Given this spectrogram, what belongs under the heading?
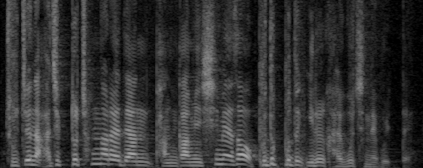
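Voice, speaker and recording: Guy teaching history, tells it like a story, high voice that jumps all over. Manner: animated, acts out characters in quick asides. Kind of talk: casual storytelling lecture.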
